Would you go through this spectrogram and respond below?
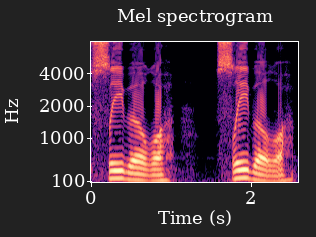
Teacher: Nah, yang di sini untuk lafal taknya, bila kita wakaf, huruf tak dimatikan dengan bunyi bacaan huruf ha, bukan lagi sibghat tapi sibghah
